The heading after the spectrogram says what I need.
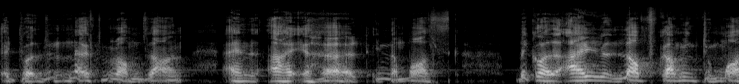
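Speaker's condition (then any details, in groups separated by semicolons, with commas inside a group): Paraplegia with essential tremor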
